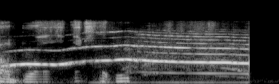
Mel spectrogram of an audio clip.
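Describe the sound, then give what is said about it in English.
A child screams in one long, shrill, steady wail that rises slightly in pitch and holds for about two and a half seconds. Brief low muffled sounds come in at the start. “Apparently, you have a child screaming to, to watch the movie too.”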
